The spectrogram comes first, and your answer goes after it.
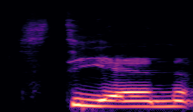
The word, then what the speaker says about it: Stien: Stien, which is how her name is pronounced, seems to be a capable performer, and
